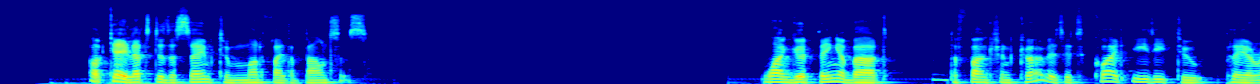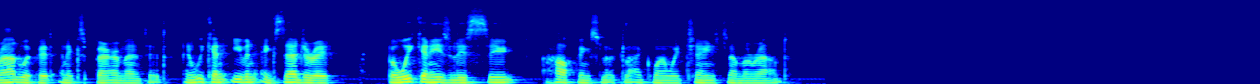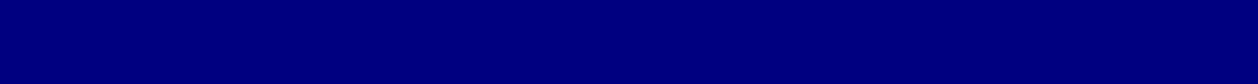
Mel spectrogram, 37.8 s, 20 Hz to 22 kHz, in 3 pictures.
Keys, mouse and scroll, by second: 1.2 click, 1.8 click, 2.5 click, 3.0 click, 5.5-7.7 drag, 8.8-10.9 drag, 11.8-14.2 drag, 15.3-18.0 drag, 18.8 click, 20.4-27.8 drag, 29.8 alt+Tab, 31.8 click, 32.8 click, 33.6 click, 34.1 click, 34.9 click, 35.7 click, 36.4 click, 37.0 click, 37.5 click.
